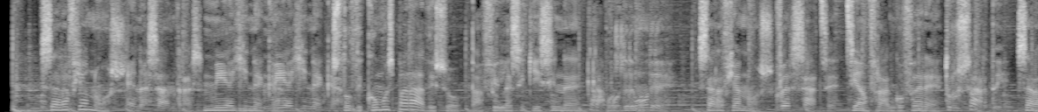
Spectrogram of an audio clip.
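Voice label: GRE, Greek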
